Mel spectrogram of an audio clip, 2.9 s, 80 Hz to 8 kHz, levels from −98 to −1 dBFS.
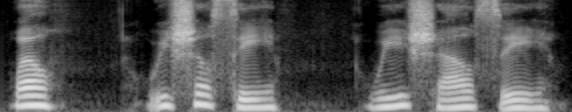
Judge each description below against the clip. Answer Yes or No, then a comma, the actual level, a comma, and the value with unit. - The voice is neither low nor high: Yes, medium, 175 Hz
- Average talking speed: Yes, average, 145 wpm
